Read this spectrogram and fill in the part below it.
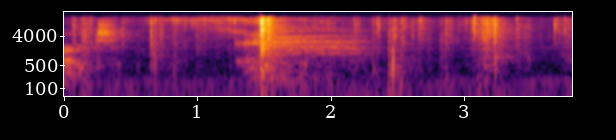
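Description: Paper crinkles and rustles in hands.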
